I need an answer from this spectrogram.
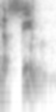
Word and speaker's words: Jasim: Jasmine, how do I pronounce his name again? Jasim.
